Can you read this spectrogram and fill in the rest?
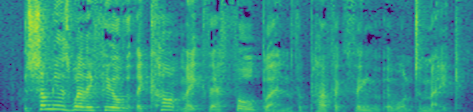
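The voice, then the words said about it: English accent. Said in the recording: “My accent's very English”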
